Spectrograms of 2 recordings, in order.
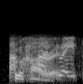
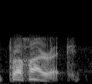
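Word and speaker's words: Puharich: And they go through all of the different civilizations, and then at a certain point, I know I'm going to say his name wrong, but it's like Andreas Pradish or Puharic. – Thank you very much. That's it. Proharic.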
